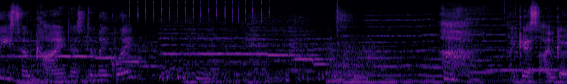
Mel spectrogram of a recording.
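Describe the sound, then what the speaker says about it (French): A pigeon coos in low, throaty bursts in the video game Syberia The World Before, the calls recurring under someone speaking and game music. "How am I supposed to get rid of that pigeon?"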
